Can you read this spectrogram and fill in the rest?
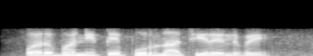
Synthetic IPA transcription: pəɾbʱənit̪epuɾɳat͡ɕiːɾelʋe

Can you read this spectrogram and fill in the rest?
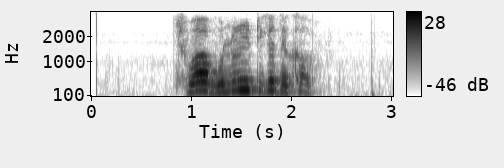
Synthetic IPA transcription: t͡sʰuabʱuluniʈiket̪̚d̪ekʰɔ

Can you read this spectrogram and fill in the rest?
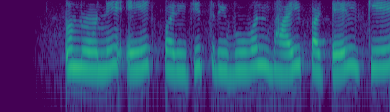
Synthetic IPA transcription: ʊnɦõːneʔeːk̚pɐɾɪt͡ʃɪt̪ɾɪbʱuʋənbʱaːipəʈeːlke

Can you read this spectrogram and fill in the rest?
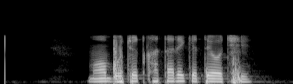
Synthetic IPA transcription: mɔ̃ːbʱot͡ʃot̪kʰaːt̪aɾeket̪eot͡ʃʰiː

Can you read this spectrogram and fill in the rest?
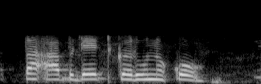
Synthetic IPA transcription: t̪ːaʔapɖeːʈkəɾũnəko

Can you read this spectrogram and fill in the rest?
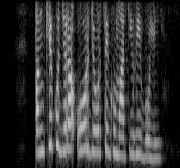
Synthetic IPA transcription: pə̃ŋkʰjəkod͡ʒɐɾaʔɔːɾd͡ʒoːɾseɡʱʊmaːt̪iɦʊiboːliː

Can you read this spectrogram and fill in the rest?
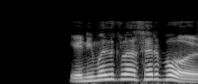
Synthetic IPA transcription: eniməlk̬laseɾpɔɾ

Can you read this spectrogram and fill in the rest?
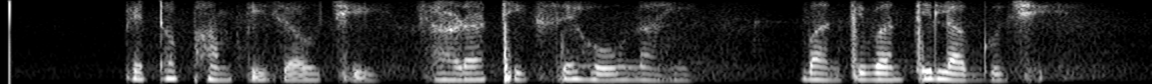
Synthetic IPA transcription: peʈopʰãmpid͡ʒa̰ːut͡ʃʰḭd͡ʒʱaːɽaʈʰiːkseɦounaɦĩ | bãnt̪ibə̃nt̪ilaɡut͡ʃʰḭː

